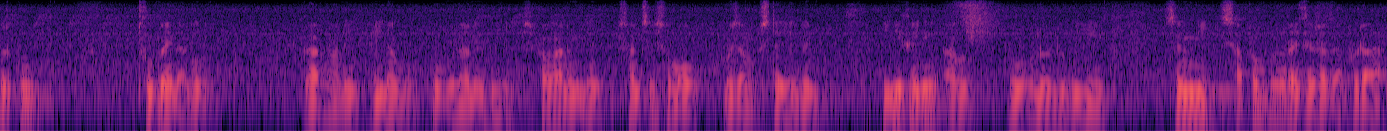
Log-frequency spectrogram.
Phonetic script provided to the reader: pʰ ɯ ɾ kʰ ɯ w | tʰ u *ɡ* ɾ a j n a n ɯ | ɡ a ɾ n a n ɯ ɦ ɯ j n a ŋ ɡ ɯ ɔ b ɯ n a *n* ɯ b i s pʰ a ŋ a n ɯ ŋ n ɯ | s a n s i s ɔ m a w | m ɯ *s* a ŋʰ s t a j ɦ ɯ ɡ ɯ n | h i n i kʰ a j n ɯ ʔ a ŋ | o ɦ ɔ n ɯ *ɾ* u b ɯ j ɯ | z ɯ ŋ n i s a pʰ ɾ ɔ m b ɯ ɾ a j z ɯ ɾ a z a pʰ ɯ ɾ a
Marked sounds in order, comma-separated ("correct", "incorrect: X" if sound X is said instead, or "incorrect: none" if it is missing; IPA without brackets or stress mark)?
incorrect: b, correct, incorrect: z, incorrect: l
